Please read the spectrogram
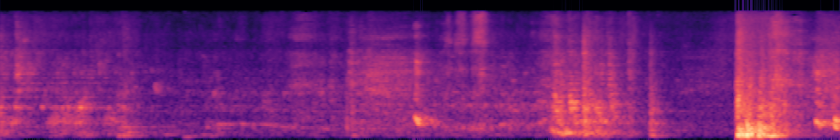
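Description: Toilet flushing, the water rushing in uneven surges, with a short loud knock near the end.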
